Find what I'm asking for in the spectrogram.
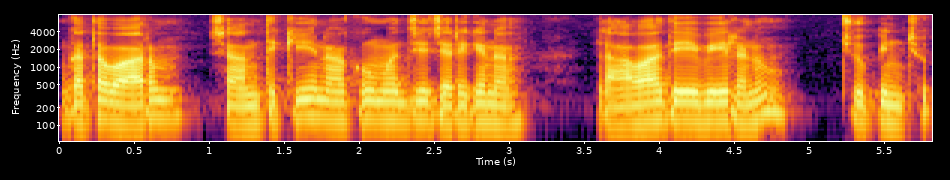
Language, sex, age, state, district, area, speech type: Telugu, male, 60+, Andhra Pradesh, West Godavari, rural, read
